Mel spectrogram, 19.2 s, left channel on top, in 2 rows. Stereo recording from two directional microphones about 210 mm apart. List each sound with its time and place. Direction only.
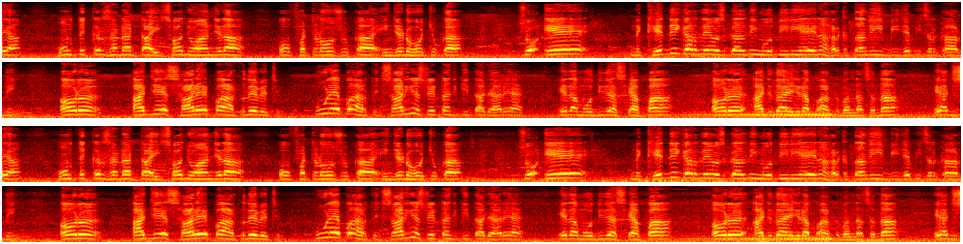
0.0 s a man's voice: centre (ahead or behind)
